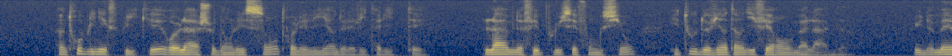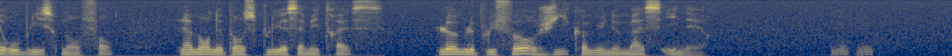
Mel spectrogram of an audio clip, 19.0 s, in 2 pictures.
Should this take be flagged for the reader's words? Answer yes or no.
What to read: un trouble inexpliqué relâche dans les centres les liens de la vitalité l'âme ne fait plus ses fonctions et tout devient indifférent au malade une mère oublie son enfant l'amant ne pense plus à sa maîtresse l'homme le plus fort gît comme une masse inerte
no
